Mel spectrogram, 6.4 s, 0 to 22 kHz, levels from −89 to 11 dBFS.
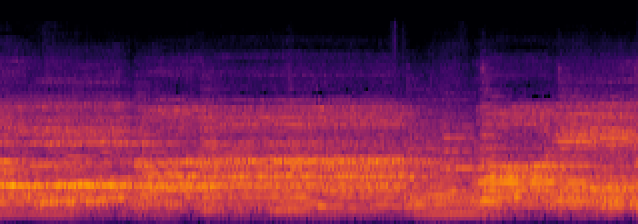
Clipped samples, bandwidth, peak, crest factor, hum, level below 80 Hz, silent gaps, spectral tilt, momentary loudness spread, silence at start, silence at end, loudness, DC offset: under 0.1%; 9.4 kHz; -6 dBFS; 14 dB; none; -72 dBFS; none; -5 dB/octave; 5 LU; 0 s; 0 s; -21 LUFS; under 0.1%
